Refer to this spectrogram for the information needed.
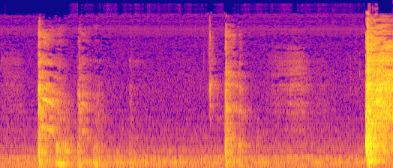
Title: Spring Afternoon Cough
